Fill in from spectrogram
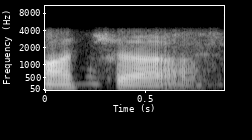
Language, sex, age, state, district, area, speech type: Bengali, male, 18-30, West Bengal, Uttar Dinajpur, rural, conversation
